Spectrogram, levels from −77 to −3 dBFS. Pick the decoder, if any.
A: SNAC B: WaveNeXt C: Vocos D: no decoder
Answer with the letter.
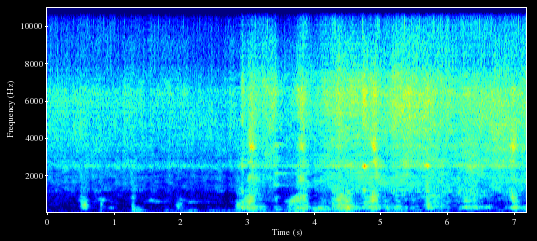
B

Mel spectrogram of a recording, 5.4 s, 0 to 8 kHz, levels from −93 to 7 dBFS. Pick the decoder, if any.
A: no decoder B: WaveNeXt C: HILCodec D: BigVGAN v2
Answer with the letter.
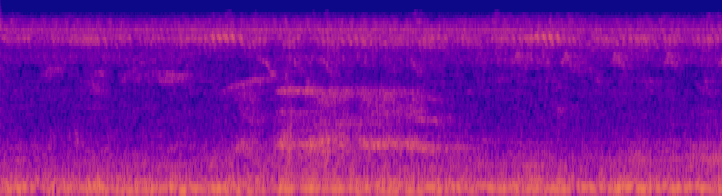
B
